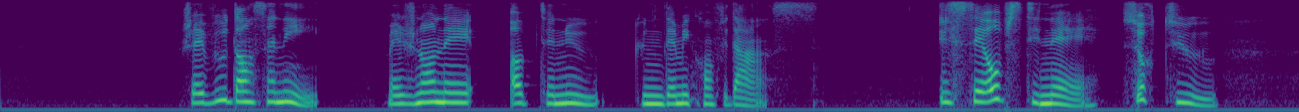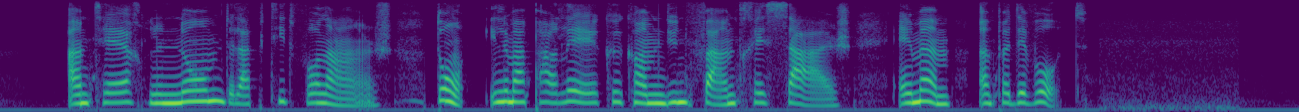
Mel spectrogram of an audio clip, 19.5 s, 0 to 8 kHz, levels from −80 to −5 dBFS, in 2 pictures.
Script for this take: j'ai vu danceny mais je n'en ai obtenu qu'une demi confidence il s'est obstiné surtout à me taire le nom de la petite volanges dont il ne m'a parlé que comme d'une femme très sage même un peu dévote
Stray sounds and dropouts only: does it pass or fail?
pass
